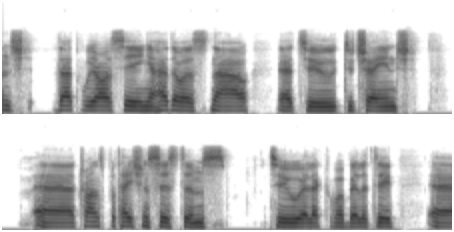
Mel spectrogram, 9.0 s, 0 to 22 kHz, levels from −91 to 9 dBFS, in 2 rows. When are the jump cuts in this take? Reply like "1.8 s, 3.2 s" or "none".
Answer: none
